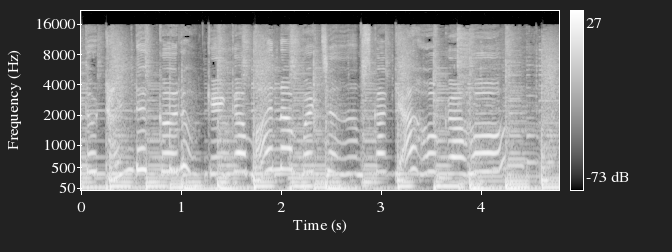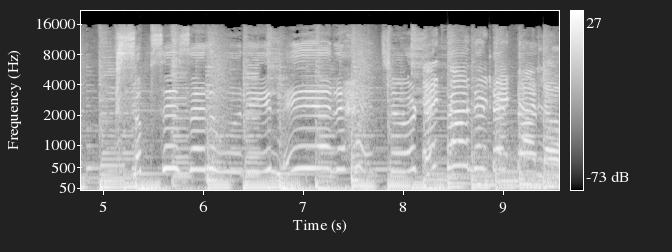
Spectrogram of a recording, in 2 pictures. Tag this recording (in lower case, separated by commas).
music for children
